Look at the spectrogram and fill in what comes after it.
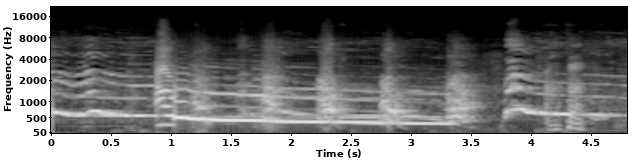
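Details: Golden Retriever kept as a pet, howling for its first time: one sustained howl that glides slowly downward for over two seconds, preceded by a short rising note and followed by a brief wavering yelp, with sharp taps throughout.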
